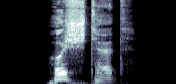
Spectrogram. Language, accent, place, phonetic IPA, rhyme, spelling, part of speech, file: German, Germany, Berlin, [ˈhʊʃtət], -ʊʃtət, huschtet, verb, De-huschtet.ogg
- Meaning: inflection of huschen: 1. second-person plural preterite 2. second-person plural subjunctive II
